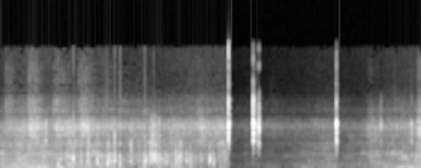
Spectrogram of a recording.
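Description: Wind buffeting the phone microphone with a deep rumble over band music. About two-thirds through, the wind noise cuts out suddenly and the music comes through fainter, then slowly builds again.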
